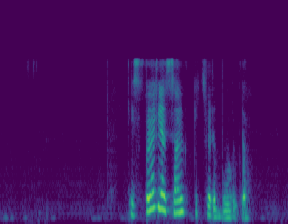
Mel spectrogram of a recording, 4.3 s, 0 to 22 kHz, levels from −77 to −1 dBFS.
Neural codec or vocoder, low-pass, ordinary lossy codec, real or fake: codec, 16 kHz, 1 kbps, FreqCodec, smaller model; 7.2 kHz; none; fake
